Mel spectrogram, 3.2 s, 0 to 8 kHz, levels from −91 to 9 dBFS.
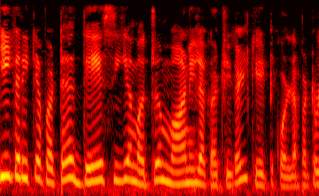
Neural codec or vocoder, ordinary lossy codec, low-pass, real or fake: codec, 16 kHz in and 24 kHz out, 2.2 kbps, FireRedTTS-2 codec; none; 7.2 kHz; fake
